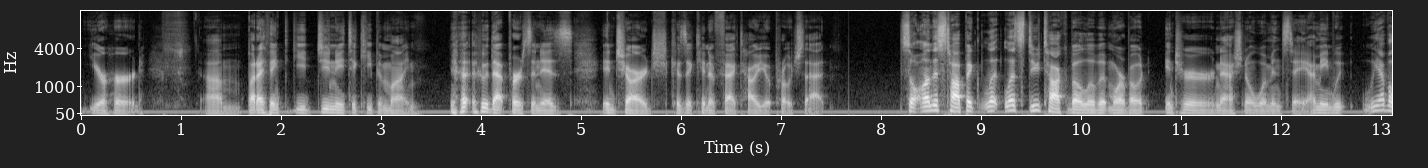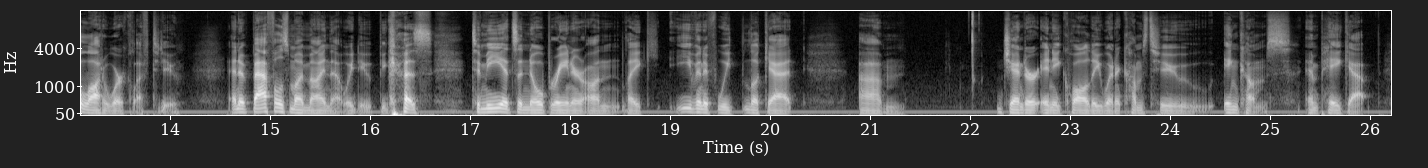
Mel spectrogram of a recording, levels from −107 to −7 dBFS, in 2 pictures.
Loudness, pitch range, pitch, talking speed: -26 LUFS, 85-120 Hz, 100 Hz, 205 wpm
